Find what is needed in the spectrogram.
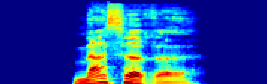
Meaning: inflection of nass: 1. strong/mixed nominative/accusative feminine singular comparative degree 2. strong nominative/accusative plural comparative degree
- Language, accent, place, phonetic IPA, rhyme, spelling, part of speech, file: German, Germany, Berlin, [ˈnasəʁə], -asəʁə, nassere, adjective, De-nassere.ogg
